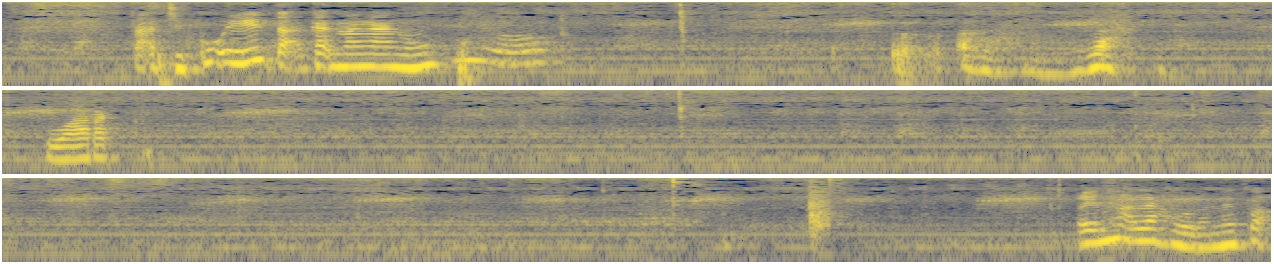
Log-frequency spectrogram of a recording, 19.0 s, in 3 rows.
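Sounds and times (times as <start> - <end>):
steady low hum: 0.0 - 19.0
person chewing food: 2.8 - 4.6, 8.6 - 17.0.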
